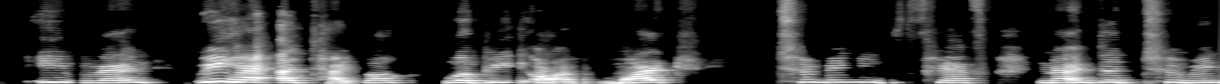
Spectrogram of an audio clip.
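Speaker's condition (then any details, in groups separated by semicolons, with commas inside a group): Cerebral palsy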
